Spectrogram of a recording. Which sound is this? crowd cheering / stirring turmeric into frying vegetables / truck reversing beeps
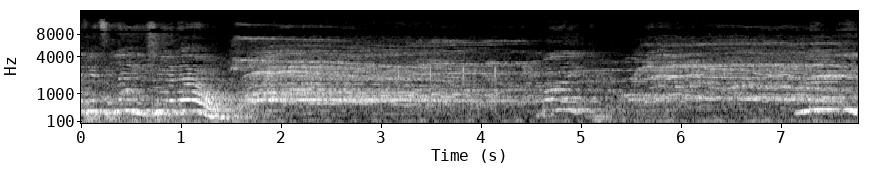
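crowd cheering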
